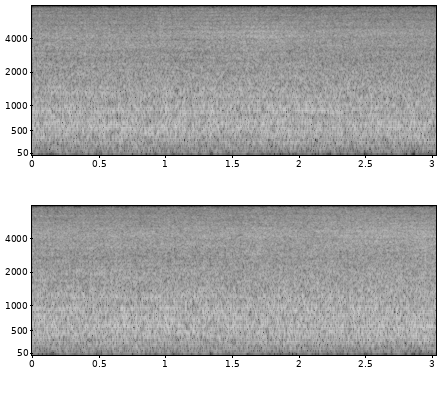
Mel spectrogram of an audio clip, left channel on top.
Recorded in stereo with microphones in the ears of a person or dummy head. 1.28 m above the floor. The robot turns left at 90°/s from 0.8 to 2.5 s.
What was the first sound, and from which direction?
Running water, 125° left.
